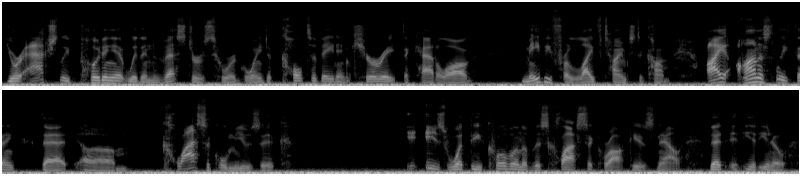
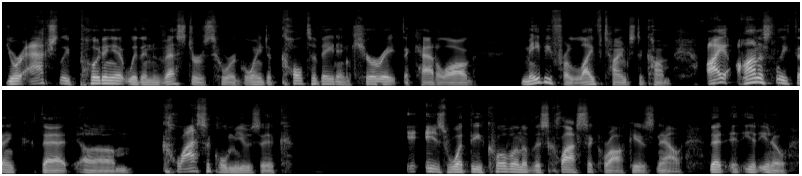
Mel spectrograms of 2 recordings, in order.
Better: second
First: low rumble; noticeable; throughout; 15 dB below the speech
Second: none

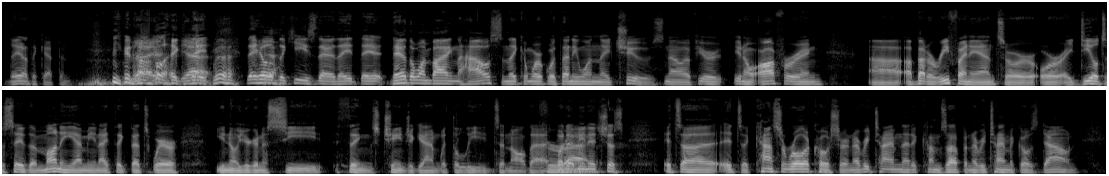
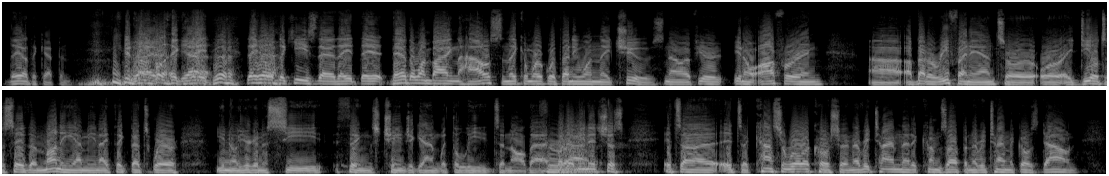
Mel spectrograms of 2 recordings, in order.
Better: first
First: none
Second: distortion; heavy; 19% of the sound clipped

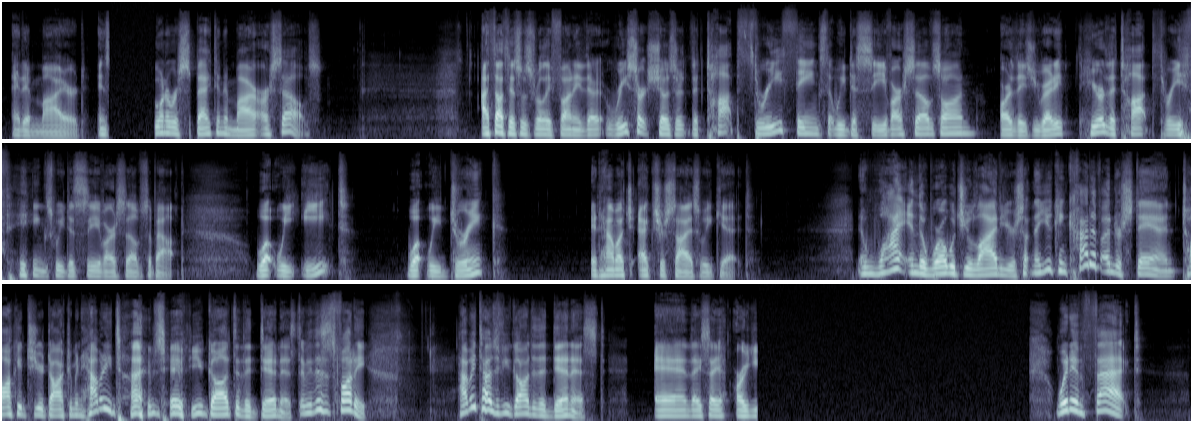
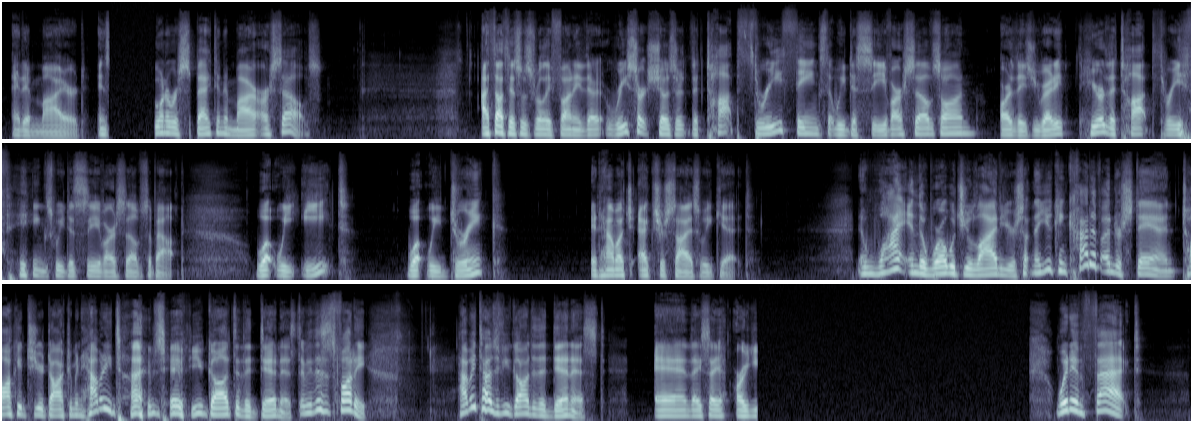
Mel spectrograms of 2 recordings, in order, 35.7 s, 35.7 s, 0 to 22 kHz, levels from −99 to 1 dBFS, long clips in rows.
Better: neither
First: audio cutting out; at 1 s and at 31 s for 2.5 s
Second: audio cutting out; at 1 s and at 31 s for 2.5 s

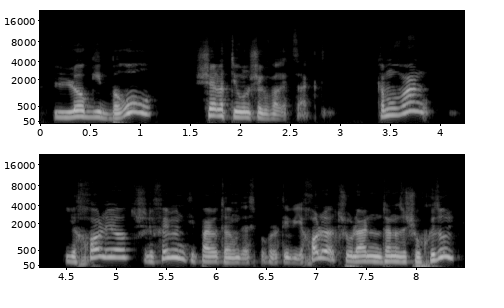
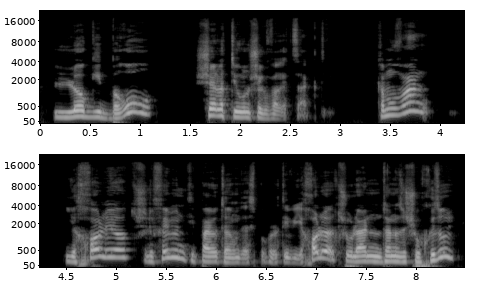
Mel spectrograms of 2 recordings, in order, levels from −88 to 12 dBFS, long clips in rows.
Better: second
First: muffled; slightly; fading above 2.5 kHz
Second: none

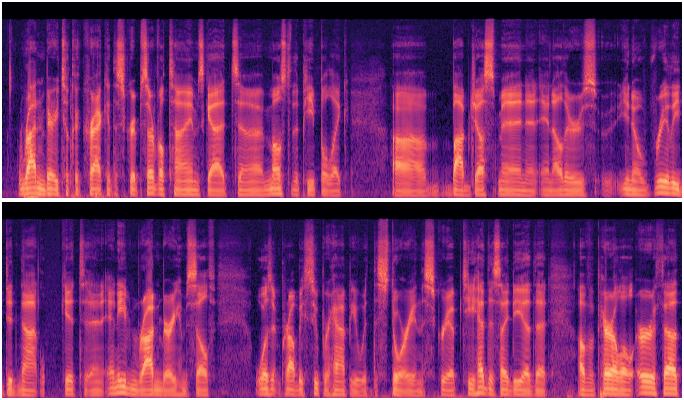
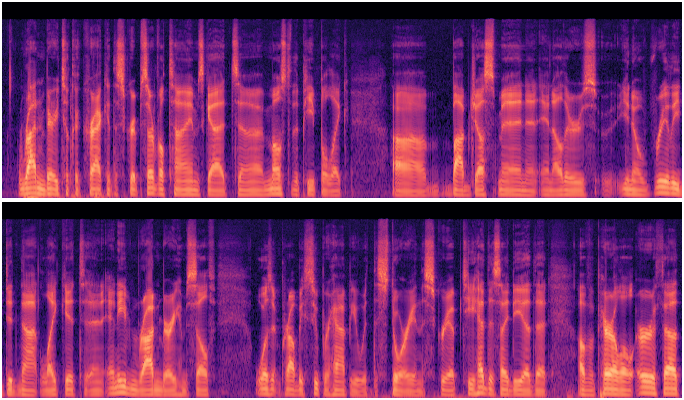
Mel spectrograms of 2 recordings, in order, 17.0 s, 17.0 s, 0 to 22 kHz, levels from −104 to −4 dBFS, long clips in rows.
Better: second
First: audio cutting out; at 9 s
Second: none

